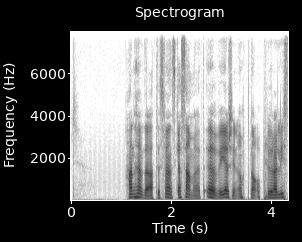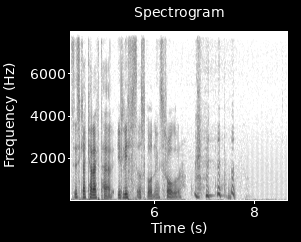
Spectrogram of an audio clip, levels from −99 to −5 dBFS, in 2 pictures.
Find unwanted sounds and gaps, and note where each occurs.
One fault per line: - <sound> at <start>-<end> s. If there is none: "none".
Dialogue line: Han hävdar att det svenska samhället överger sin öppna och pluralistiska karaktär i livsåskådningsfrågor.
- laugh at 6.7-7.6 s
